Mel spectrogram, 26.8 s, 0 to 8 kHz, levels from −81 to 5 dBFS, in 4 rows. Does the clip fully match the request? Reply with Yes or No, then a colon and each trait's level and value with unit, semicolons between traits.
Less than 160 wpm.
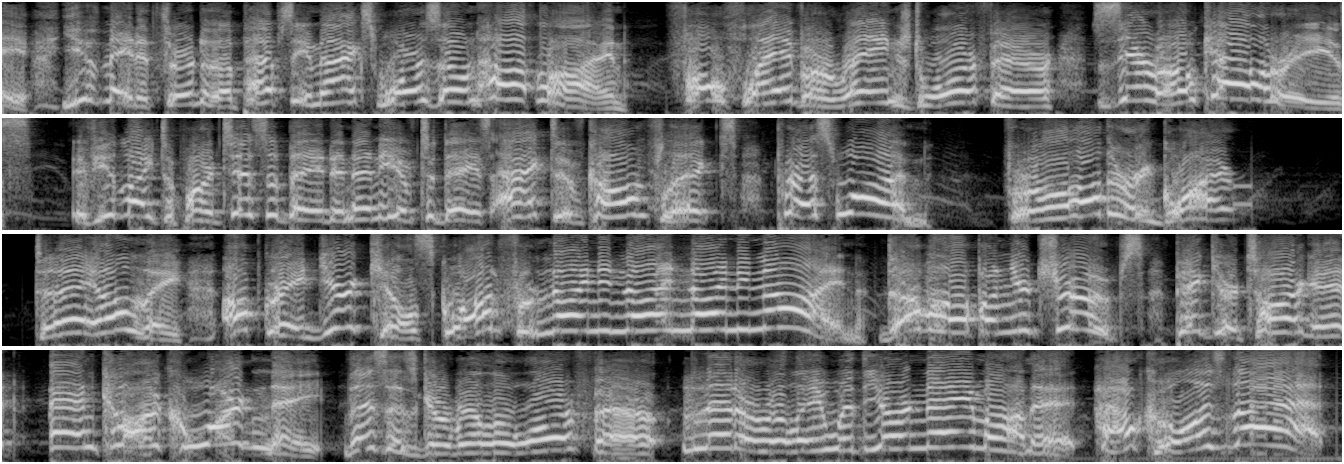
Yes: average, 150 wpm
